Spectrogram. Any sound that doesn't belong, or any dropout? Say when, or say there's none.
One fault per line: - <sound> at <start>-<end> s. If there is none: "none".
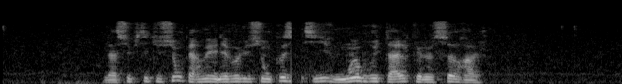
- dropout at 2.9-3.0 s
